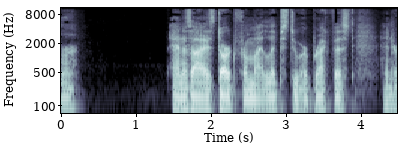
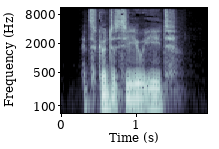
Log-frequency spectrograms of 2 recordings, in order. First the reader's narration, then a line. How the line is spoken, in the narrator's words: I murmur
